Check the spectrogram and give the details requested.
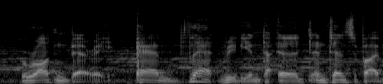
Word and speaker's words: Roddenberry: I said uh I'm here to see Mr Rosenberry s what is it where's on what she said uh I'm sorry that it's pronounced rotenberry and that really in intensified my nervousness because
